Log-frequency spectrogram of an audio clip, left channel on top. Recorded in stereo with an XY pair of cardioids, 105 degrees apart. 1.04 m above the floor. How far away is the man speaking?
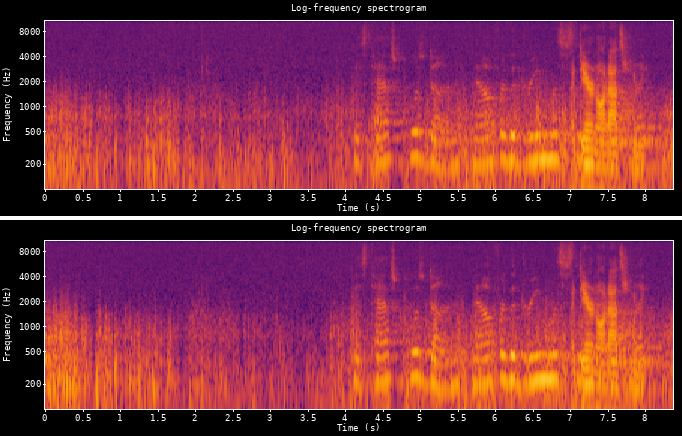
About 1.3 m.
